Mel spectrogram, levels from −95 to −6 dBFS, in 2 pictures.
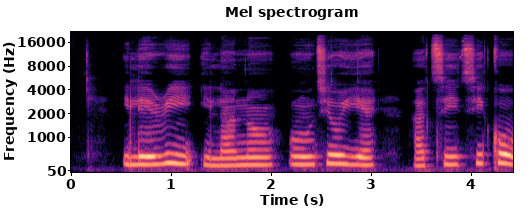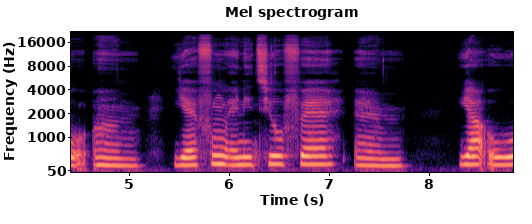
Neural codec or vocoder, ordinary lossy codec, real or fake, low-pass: none; none; real; 19.8 kHz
